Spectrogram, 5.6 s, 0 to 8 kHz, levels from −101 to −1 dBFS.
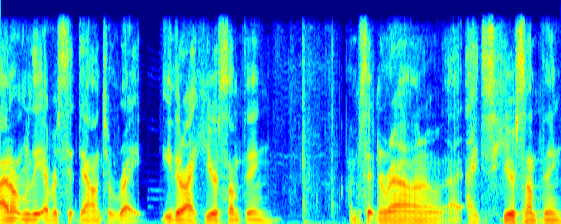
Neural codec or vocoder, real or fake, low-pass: none; real; 7.2 kHz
